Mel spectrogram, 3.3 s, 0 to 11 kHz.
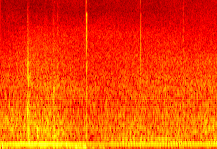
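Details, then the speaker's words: Dayton 2MA11 24-inch ball-bearing fan, run capacitor swapped from 20 µF to 10 µF: steady low hum with a few scattered ticks, low 60s dB at about 970 rpm, down from about 1250 rpm; slower, quieter fan motor hum. "so that's a 15 microfarad let's go down a little bit more there's our 10 microfarad sound wise we're in the low 60s just under a thousand rpms 970 or so"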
